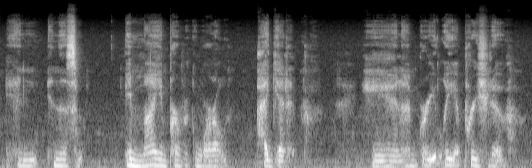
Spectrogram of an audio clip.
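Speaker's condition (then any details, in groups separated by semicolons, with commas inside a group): Ataxia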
